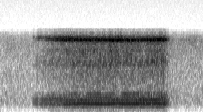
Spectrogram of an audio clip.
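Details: Dog snoring while asleep at night: one two-second snore, a steady tonal buzzing breath over quiet room noise.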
